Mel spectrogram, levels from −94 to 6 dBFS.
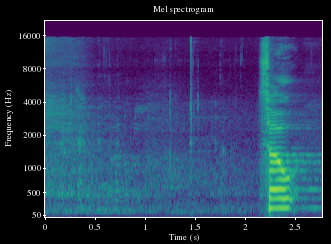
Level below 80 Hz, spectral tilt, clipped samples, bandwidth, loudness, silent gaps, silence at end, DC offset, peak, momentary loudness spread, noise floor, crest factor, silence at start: -62 dBFS; -4 dB/octave; under 0.1%; 16 kHz; -15 LUFS; none; 0.1 s; under 0.1%; 0 dBFS; 27 LU; -51 dBFS; 22 dB; 0 s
